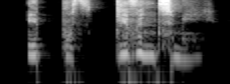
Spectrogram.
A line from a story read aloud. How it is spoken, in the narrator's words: he hisses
